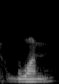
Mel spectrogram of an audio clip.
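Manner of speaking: "won" pronounced exactly like the number one; sounds like "one". Shown as a demonstration. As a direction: say "won" as "wun". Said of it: "بيتنطق بالظبط زي رقم واحد".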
